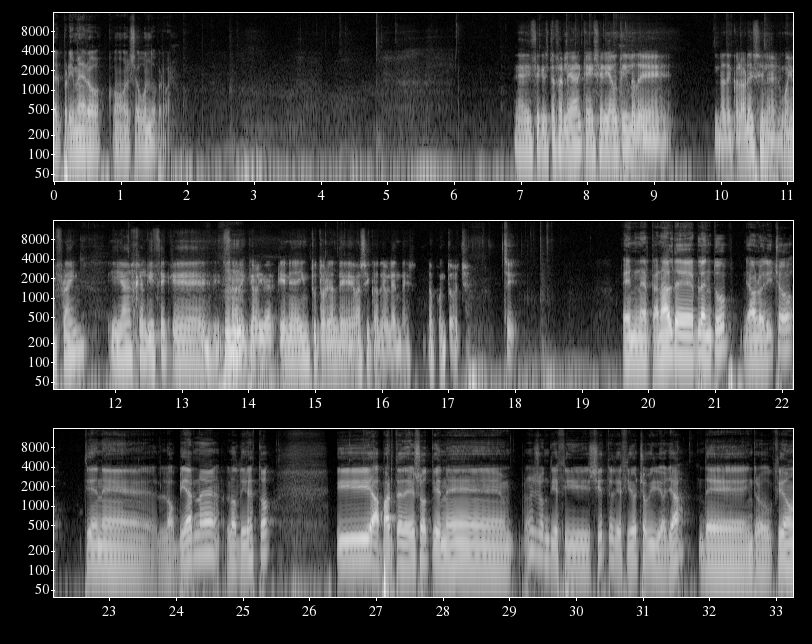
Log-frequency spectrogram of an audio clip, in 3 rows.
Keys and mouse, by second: 1.1-2.8 right drag, 1.9-5.7 drag, 5.7-7.9 right drag, 6.0-7.9 middle drag, 6.7-11.6 drag, 11.6-13.6 right drag, 12.0-14.3 middle drag, 13.6-16.3 drag, 17.4 BackSpace, 17.5 BackSpace, 28.0-33.2 middle drag, 30.3 z, 33.0 z.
